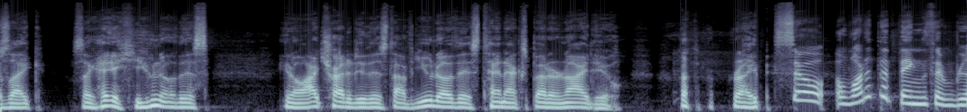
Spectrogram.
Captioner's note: laugh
